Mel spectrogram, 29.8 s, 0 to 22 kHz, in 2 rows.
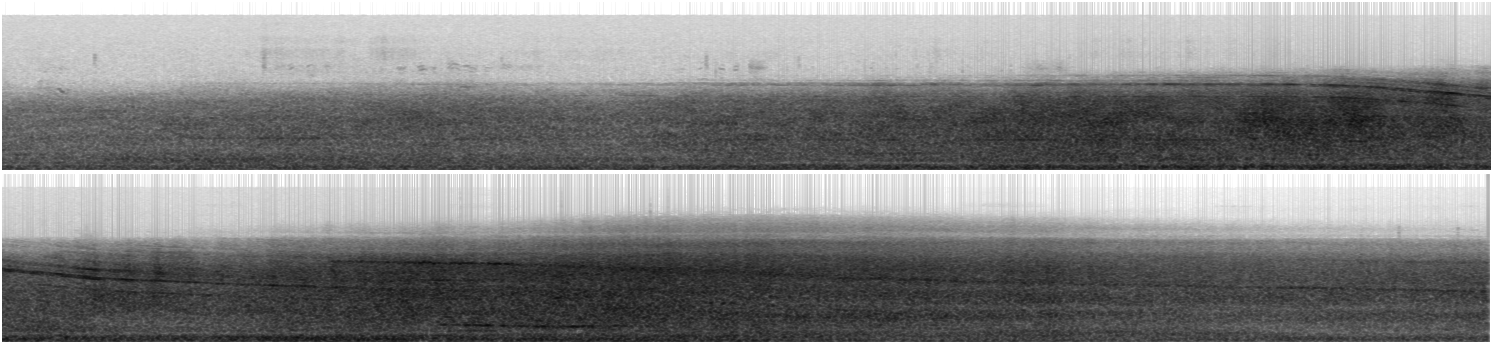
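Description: Pratt & Whitney PW4000 turbofans of a Boeing 777-200ER landing. The jet noise grows louder as the airliner comes in low, and a high engine whine drops in pitch as it passes about halfway through. Engine noise continues, slightly easing, as it rolls out on the runway.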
